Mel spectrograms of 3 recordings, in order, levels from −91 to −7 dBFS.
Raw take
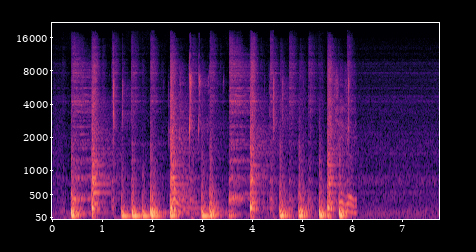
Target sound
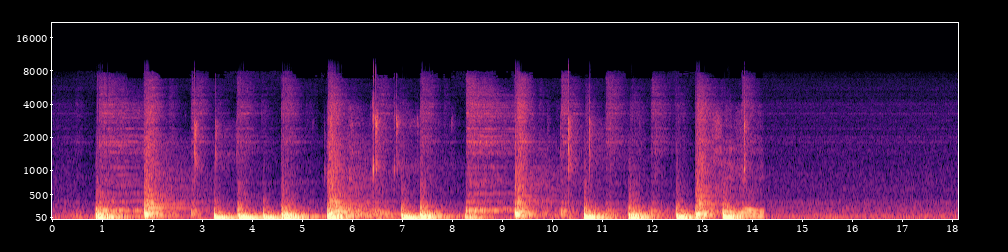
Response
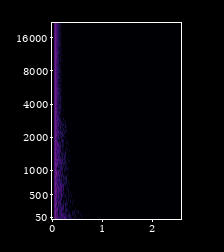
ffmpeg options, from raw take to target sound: -af "asoftclip=type=hard:threshold=-18dB,asetrate=18846,aresample=44100,bass=f=250:g=13,treble=f=4k:g=3,volume=3.5dB"

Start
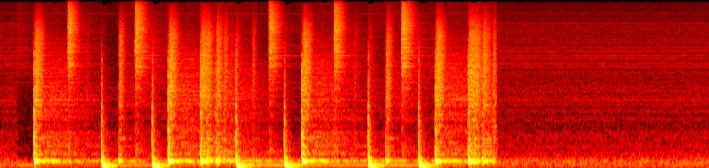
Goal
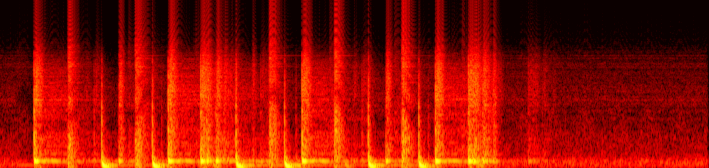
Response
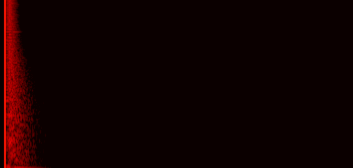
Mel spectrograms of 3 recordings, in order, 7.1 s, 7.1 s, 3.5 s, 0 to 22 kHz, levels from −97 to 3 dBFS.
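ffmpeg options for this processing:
-filter_complex "[0:a]aecho=1:1:599:0.0891,acrossover=split=4700[a][b];[b]acrusher=samples=27:mix=1:aa=0.000001:lfo=1:lforange=16.2:lforate=3.2[c];[a][c]amix=inputs=2:normalize=0,volume=-8.5dB"

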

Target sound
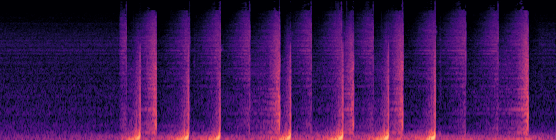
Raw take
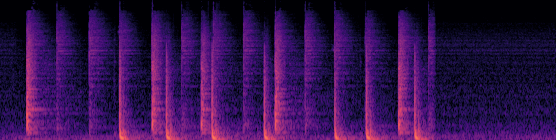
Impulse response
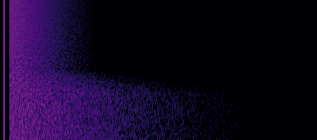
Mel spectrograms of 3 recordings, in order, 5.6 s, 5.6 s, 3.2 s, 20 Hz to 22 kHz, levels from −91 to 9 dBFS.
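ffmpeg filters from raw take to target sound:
-af "areverse,asubboost=boost=6:cutoff=170,volume=3.5dB"

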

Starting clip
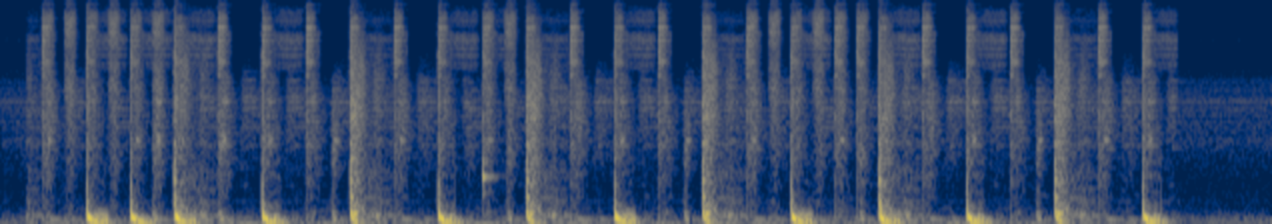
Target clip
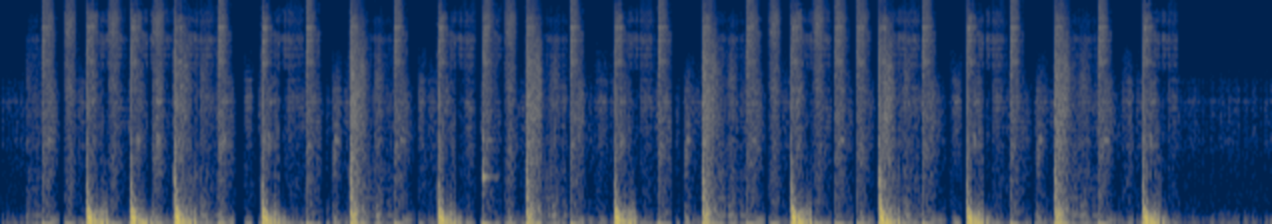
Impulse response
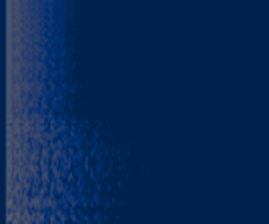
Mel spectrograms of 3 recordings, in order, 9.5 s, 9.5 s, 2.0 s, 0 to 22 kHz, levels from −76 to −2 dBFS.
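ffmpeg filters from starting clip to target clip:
-af "aeval=exprs='max(val(0),0)':c=same"

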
